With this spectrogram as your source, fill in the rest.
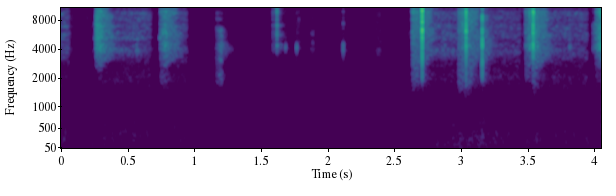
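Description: Long nails tap and scratch the closed lid and base of a small round black plastic NYX concealer jar. The clip is quiet and made of short, bright, irregular clicks and scrapes with no low end.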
